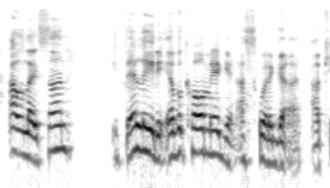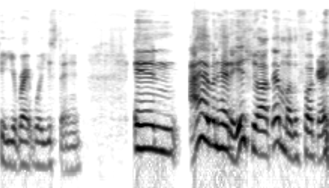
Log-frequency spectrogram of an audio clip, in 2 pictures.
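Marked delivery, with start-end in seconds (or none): 0.5-5.5 hushed, creepiest, menacing voice. Speaker retells what he said to a boy, retelling in a creepy voice. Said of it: "in the creepiest voice ever".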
